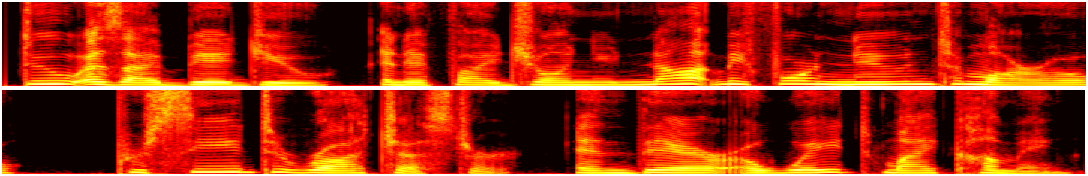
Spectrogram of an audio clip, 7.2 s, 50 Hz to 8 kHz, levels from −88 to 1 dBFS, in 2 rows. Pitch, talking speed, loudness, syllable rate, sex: 215 Hz, 190 wpm, -17 LUFS, 4.9 syllables/s, female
